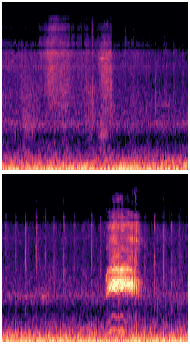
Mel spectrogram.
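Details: Hoarse-voiced tabby cat approaching to be petted, filmed with a GoPro; one rough, raspy meow near the six-second mark over a constant low rumble and a few faint clicks.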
